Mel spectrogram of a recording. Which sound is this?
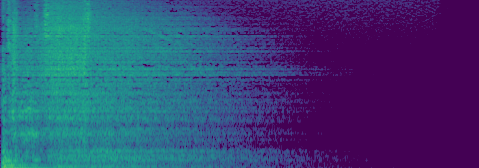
car start
The sound of a car engine starting from the interior of the vehicle
car-start, engine, vehicle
